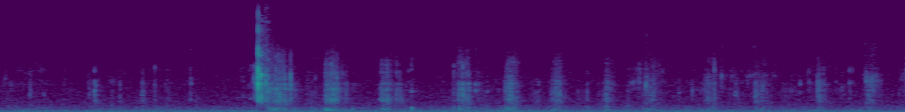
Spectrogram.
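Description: A crisp tortilla chip dipped in queso is bitten with one loud crunch about two and a half seconds in. Crunchy chewing follows at about two chews a second and grows fainter.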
